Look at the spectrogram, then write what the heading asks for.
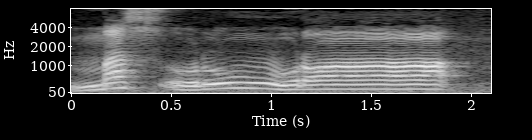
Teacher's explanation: دونوں را کو پر کر کے پڑھیں گے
